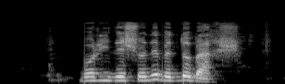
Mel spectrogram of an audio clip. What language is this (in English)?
Persian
